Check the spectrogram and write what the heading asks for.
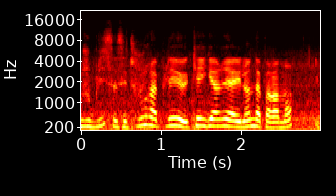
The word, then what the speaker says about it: K'gari: bon avant que j'oublie ça s'est toujours appelé kgary Island apparemment il prononce pas le cas donc ils appelleent ça Gary Island en gros et ça veut dire paradis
